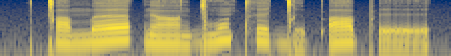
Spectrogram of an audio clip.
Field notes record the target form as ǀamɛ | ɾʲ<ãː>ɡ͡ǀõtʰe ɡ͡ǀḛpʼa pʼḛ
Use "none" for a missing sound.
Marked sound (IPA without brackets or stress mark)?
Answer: ãː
